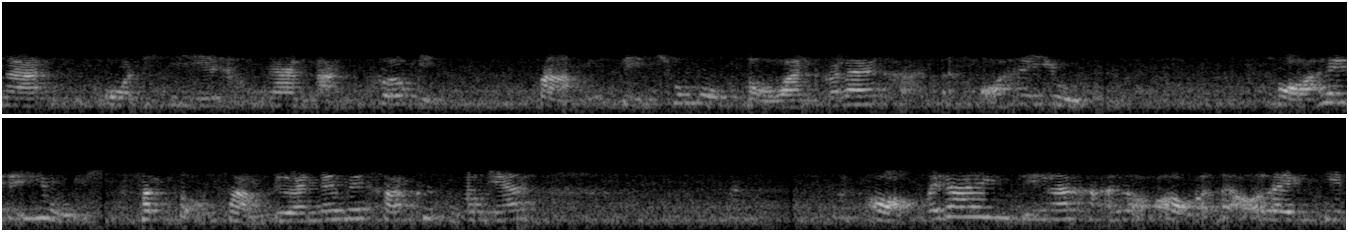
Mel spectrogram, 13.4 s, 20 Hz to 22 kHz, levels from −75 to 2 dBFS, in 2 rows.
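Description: The speech has been squeezed through the G.729 codec at 8 kbit/s, rebuilt from a filter, a pitch predictor and a few pulses per frame, in a 300 Hz to 3.6 kHz line band. The result is thin, rough and noticeably synthetic throughout.

VoIP packet loss concealed by the speech codec follows in four places: 5.48 to 5.54 s (40 ms missing), 7.18 to 7.26 s (60 ms), 8.99 to 9.09 s (60 ms), and 10.54 to 10.70 s (140 ms, which fits about seven lost 20 ms packets). Each time the decoder stretches the last sound into a fading buzzy tone or coloured noise, and the speech stays weak briefly after it returns.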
